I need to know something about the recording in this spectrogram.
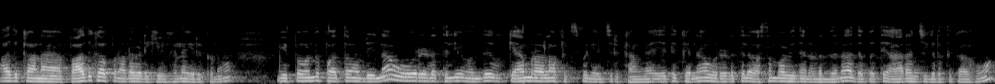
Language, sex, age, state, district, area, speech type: Tamil, male, 45-60, Tamil Nadu, Pudukkottai, rural, spontaneous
